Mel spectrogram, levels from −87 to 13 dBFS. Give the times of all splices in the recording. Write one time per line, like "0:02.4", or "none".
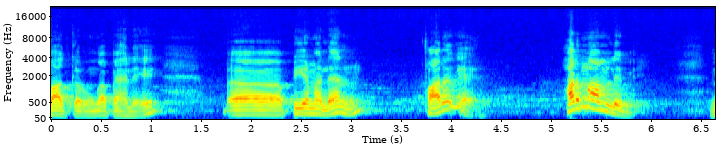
none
